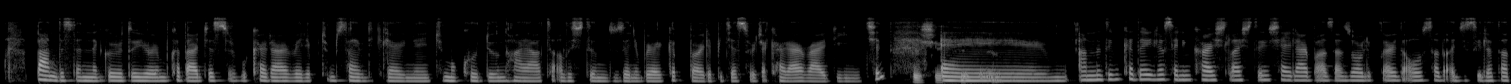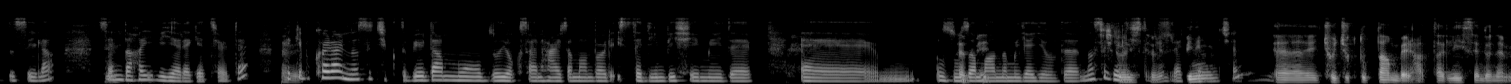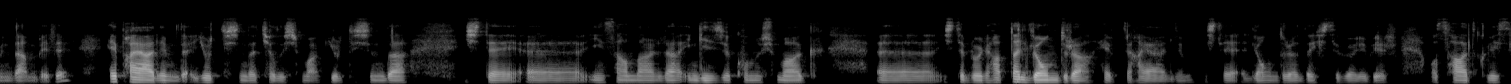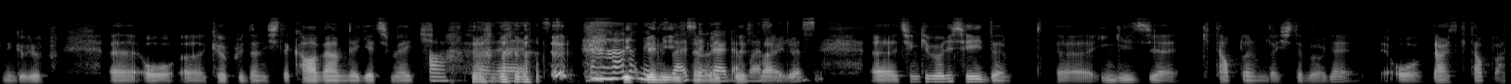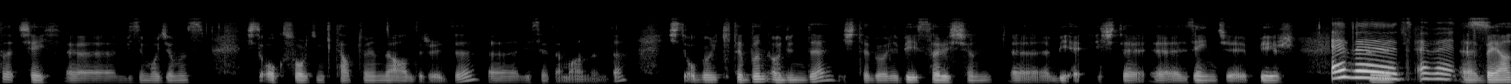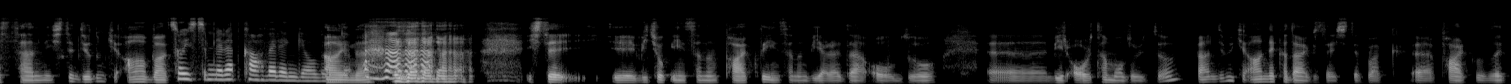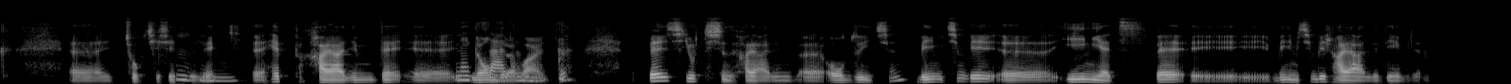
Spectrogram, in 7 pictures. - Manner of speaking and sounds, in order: other background noise; chuckle; lip smack; chuckle; chuckle
- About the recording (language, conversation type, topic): Turkish, podcast, Taşınmak senin için hayatını nasıl değiştirdi, deneyimini paylaşır mısın?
